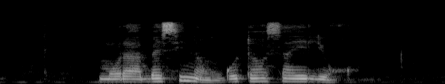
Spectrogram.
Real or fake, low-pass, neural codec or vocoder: real; 7.2 kHz; none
